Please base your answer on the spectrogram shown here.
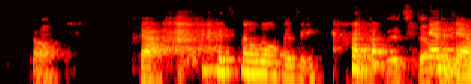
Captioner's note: laughs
